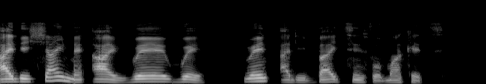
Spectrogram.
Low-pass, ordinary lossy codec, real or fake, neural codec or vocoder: 7.2 kHz; none; real; none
